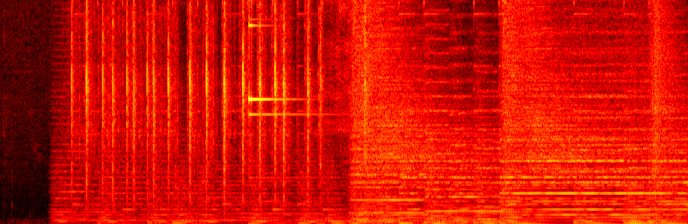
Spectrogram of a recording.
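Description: Rapid typewriter key clacks and a carriage bell ring out over an upbeat musical jingle, loud and rhythmic, with the music swelling midway.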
